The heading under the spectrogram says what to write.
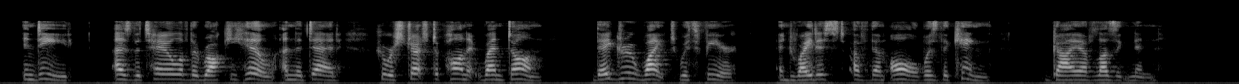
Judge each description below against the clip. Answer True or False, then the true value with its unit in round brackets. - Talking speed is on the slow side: False (165 wpm)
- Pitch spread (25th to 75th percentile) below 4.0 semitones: True (2.6 semitones)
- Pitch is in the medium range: False (220 Hz)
